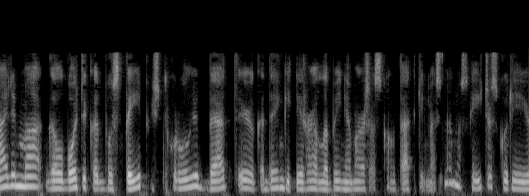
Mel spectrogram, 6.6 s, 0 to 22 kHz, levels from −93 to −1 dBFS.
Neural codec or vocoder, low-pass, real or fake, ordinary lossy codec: codec, 24 kHz, 0.9 kbps, WavTokenizer, small release; 7.2 kHz; fake; MP3, 48 kbps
